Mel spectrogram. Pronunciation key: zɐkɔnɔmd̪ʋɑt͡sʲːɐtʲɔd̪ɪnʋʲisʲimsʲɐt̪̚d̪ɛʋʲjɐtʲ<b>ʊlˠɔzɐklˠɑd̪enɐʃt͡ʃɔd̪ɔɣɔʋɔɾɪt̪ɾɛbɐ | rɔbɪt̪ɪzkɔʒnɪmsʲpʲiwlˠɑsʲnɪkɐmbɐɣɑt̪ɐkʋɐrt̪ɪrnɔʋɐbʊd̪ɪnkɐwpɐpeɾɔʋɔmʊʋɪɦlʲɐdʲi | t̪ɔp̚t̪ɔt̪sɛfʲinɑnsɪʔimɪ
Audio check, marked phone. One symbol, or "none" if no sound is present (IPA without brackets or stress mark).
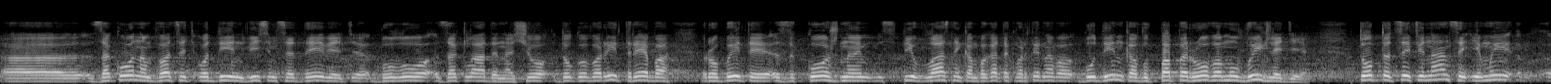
b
